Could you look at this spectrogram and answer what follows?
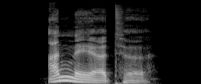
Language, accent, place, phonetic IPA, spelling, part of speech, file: German, Germany, Berlin, [ˈanˌnɛːɐtə], annäherte, verb, De-annäherte.ogg
- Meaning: inflection of annähern: 1. first/third-person singular dependent preterite 2. first/third-person singular dependent subjunctive II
